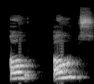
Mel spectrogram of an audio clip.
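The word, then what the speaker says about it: haute: Okay, so they have their oat chocolate eyes for $10. I'm pronouncing it as oat because it's spelled H-A-U-T-E.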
